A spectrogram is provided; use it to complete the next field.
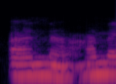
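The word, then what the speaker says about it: أنا: Qul ya ayyuhal kafirun la a'budu ma ta'budun wala antum a'budun wala ana 'abidum ana itu kan pendek ya. Nah, ana itu pendek.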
